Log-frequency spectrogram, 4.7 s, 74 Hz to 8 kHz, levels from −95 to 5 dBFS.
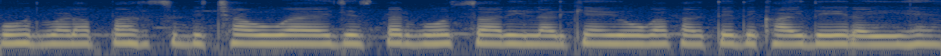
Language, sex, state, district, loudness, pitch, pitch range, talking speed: Hindi, female, Bihar, Muzaffarpur, -34 LUFS, 215 Hz, 210-220 Hz, 205 wpm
